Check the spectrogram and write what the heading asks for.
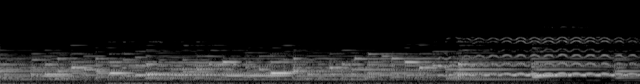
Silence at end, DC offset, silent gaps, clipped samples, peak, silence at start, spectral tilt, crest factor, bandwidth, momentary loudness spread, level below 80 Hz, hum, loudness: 0 s; under 0.1%; none; under 0.1%; -14 dBFS; 0 s; -5.5 dB/octave; 14 dB; 6.2 kHz; 7 LU; -58 dBFS; none; -29 LUFS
